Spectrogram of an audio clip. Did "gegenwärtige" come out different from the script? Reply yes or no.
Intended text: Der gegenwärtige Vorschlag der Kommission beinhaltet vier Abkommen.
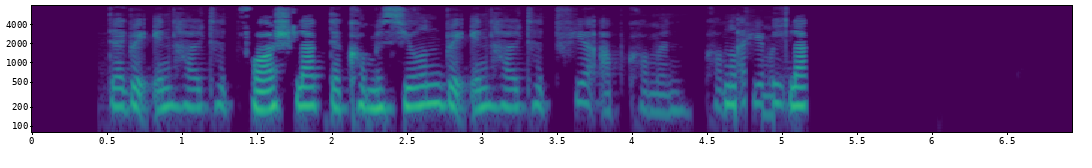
yes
